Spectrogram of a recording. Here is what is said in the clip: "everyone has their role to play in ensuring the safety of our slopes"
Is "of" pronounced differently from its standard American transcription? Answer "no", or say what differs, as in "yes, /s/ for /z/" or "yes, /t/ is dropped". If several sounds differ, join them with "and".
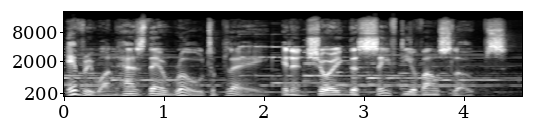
no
